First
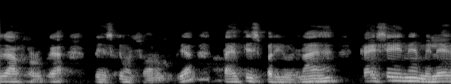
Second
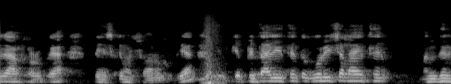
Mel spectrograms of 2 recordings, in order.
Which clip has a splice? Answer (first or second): second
